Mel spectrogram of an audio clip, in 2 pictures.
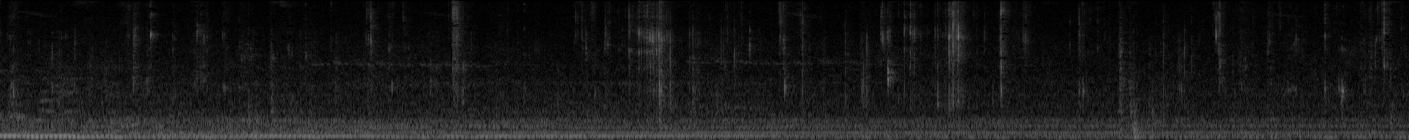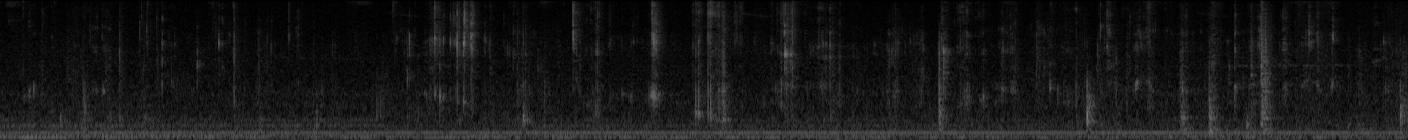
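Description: Close-up crunching and chewing of cooked rhino beetles, their hard shells cracking in many short, irregular crunches over a low steady hum.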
